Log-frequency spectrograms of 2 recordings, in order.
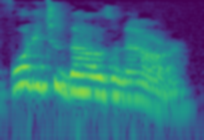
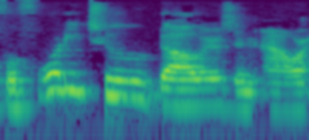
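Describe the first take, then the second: First: Forty-two said higher and hit hard; stress on Forty-two. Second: Said in the usual way. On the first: Shown as a demonstration. Speaker stresses his hourly wage, Forty-two hit hard. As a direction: lean on Forty-two dollars an hour. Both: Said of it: "I tell you the amount for this reason".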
